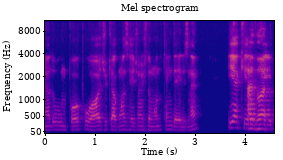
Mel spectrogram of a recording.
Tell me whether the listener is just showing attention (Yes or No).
Yes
